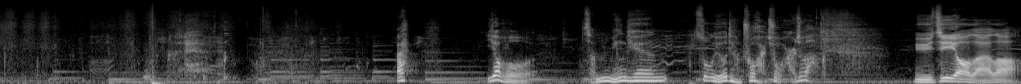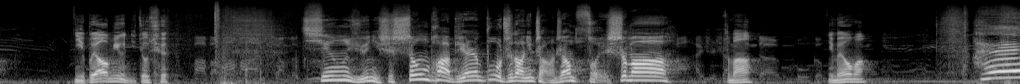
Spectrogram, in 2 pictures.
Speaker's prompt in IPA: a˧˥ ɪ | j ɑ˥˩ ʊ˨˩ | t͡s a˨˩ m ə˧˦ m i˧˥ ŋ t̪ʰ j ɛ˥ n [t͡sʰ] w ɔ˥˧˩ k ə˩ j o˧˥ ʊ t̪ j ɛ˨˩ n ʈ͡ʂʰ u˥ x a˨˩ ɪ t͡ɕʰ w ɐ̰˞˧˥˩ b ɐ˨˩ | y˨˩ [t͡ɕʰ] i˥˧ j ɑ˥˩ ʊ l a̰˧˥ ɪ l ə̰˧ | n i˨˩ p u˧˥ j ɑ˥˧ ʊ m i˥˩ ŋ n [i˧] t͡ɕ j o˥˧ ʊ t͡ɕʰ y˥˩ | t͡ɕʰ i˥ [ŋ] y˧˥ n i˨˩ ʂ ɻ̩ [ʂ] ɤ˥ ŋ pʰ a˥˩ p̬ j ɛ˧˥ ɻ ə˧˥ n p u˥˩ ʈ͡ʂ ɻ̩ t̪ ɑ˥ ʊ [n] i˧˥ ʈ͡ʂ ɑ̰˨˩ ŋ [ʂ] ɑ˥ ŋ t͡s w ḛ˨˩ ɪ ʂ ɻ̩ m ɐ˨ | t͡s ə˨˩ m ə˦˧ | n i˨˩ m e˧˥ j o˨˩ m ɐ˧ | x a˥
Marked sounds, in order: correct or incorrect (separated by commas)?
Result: incorrect, incorrect, incorrect, correct, correct, correct, incorrect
